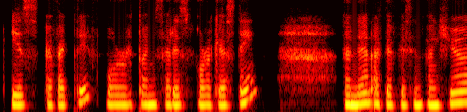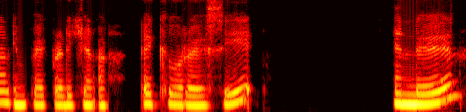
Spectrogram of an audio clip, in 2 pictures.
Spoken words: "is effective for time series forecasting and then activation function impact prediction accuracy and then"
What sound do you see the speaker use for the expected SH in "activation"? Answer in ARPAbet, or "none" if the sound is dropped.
S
